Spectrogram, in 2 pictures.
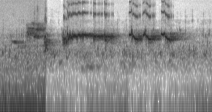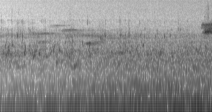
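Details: Orange-headed thrush song used to spur caged birds into singing: a short burst of bright whistled and warbled notes lasting about a second and a half, followed by quiet background hiss.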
